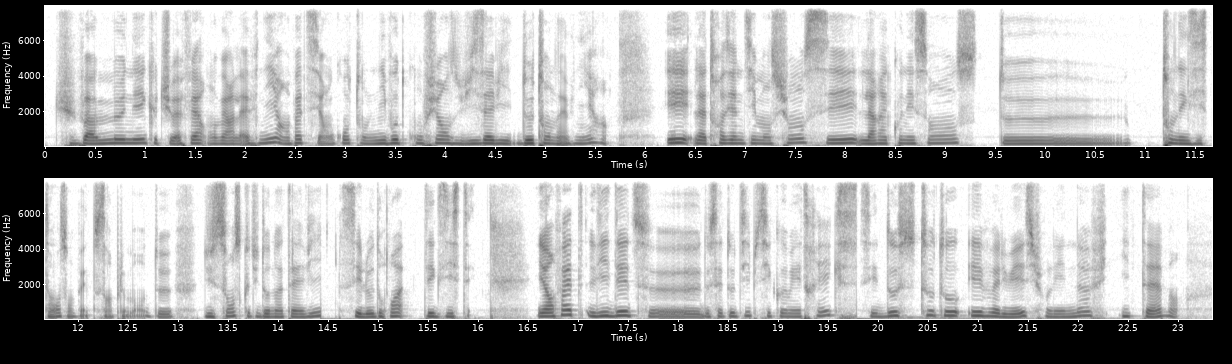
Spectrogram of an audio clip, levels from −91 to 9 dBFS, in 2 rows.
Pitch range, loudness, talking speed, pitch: 180-210 Hz, -34 LUFS, 170 wpm, 195 Hz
